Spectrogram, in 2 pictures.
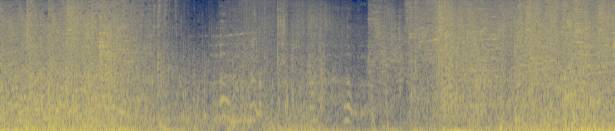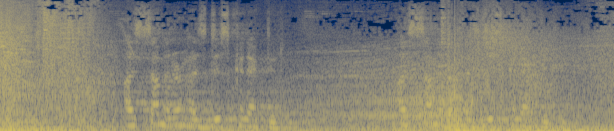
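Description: Game sound effects of spells and attacks burst and crackle.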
